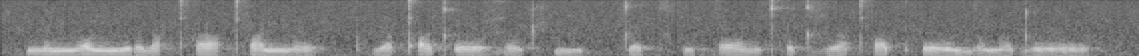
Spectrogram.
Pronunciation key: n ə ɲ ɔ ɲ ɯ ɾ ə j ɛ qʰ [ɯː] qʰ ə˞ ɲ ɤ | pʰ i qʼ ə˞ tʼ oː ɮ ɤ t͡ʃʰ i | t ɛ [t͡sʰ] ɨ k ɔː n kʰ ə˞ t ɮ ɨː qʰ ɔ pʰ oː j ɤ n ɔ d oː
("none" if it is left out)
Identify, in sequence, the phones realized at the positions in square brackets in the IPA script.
ɯː, t͡sʰ

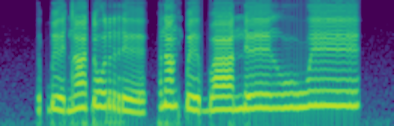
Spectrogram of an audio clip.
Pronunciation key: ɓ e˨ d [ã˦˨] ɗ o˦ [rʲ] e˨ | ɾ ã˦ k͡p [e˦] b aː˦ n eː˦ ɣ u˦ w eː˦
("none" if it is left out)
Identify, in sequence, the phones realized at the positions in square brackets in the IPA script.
ã˦, r, e˨

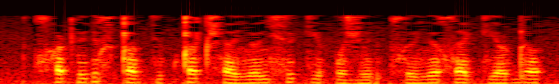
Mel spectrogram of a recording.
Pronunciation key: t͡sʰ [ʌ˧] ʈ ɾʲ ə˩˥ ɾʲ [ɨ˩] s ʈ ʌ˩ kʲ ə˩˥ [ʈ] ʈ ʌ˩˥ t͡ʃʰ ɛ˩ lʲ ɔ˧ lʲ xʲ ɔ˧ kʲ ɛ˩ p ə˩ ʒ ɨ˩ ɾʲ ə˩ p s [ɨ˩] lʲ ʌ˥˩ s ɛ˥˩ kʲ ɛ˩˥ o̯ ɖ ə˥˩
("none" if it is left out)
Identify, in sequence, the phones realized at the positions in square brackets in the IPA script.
ʌ˧, ɨ˥˩, p, ɨ˩

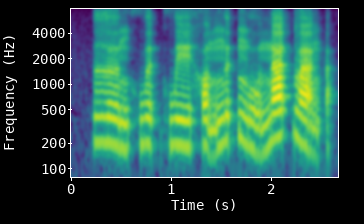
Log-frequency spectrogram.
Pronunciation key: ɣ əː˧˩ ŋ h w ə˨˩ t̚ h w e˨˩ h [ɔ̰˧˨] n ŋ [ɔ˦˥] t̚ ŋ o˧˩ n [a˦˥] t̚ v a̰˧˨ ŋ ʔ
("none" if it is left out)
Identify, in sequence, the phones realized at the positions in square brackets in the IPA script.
ɔ̰˧˨, ə˦˥, a˦˥

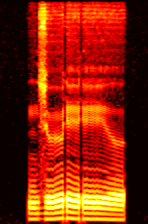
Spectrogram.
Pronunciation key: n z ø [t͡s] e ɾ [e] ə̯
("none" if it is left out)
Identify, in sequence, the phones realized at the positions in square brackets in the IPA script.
ɾ, e

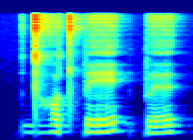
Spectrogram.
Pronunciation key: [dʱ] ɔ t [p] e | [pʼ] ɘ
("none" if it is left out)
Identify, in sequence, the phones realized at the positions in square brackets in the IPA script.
dʱ, p, p

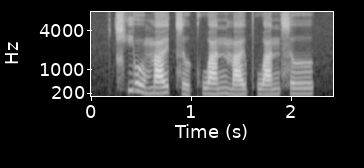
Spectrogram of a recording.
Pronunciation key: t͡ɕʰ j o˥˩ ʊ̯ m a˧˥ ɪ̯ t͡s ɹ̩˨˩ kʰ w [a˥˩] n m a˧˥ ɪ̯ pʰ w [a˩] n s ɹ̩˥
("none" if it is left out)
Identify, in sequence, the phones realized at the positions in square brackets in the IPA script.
a˧˥, a˧˥

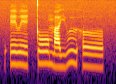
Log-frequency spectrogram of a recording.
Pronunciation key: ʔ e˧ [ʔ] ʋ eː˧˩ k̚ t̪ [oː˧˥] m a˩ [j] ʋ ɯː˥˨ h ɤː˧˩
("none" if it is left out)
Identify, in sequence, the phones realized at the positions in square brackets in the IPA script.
none, oː˧, j

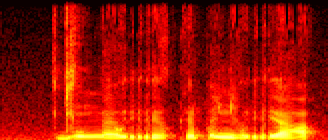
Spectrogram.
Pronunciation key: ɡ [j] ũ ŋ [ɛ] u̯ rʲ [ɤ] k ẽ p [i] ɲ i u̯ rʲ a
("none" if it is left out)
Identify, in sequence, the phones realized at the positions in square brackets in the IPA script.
j, ɛ, ɤ, e

